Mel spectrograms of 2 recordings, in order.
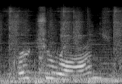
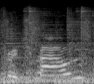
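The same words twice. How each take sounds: First: The word is said with English sounds. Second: The word is said with French sounds.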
